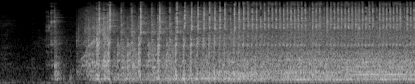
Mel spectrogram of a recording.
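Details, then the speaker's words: MTD Yard Machines push mower with blade removed, first start: uneven hunting beat about four pulses a second, trying to over-rev; owner suspects too much governor tension, carburetor was full of oil and junk and needs cleaning. "sounds like it's got a little too much tension on that governor sounds like it's trying to over rev now that soldier was full of oil and junk"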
